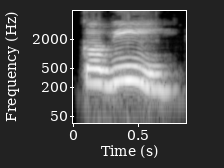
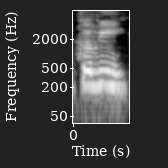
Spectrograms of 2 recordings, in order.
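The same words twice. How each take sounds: First: कवि with the closing इ held long; final vowel shown. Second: Said in the usual way. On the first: Shown as a demonstration. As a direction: stretch the last vowel of कवि for the learners. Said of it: "ई, छोटी ई आ रही है". (कवि की आख़िरी इ खींचकर) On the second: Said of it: "छोटी ई आ रही है".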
